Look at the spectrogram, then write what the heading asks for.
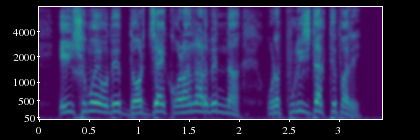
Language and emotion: Bengali, fearful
